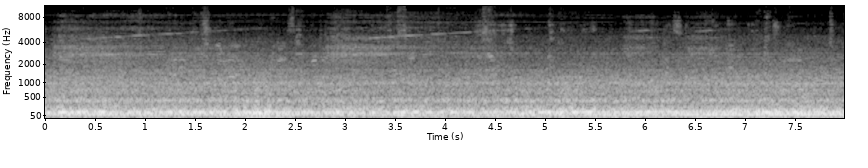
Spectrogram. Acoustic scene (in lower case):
car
